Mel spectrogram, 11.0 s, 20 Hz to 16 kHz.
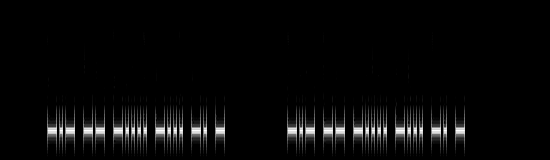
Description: Morse code, heard as a keyed tone, about 20 wpm, 700 Hz. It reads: KM6BNT KM6BNT
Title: USA Call Signs - 6 Characters - Repeated 2x - 20wpm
